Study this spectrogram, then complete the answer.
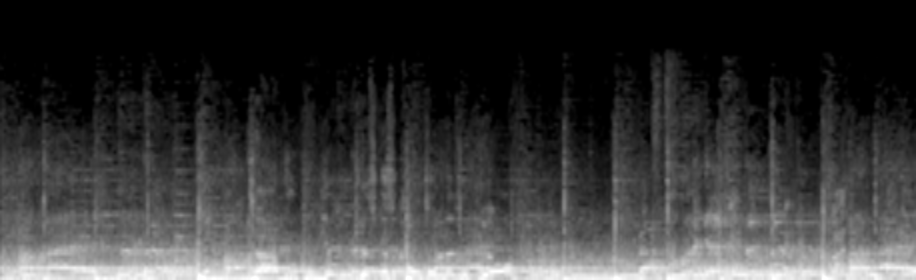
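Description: A loud crowd roars and cheers at a Tyrone Spong vs. Azem Maksutaj kickboxing match, forming a continuous wash of noise beneath a commentator talking throughout.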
